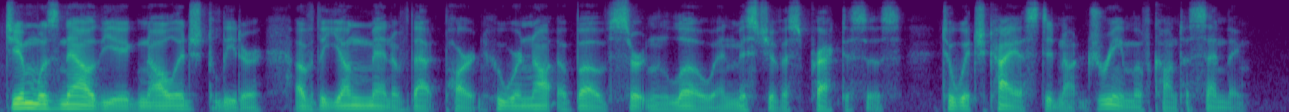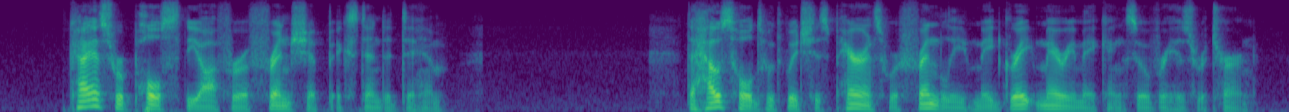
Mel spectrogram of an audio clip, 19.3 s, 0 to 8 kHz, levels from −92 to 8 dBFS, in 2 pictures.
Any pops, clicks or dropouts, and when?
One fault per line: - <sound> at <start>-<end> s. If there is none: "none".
none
